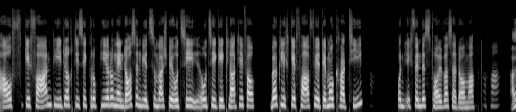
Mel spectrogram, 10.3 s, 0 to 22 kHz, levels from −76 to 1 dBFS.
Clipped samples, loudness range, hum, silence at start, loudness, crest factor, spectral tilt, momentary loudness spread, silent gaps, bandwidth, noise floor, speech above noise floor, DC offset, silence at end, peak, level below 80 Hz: under 0.1%; 3 LU; none; 0 s; -17 LUFS; 16 dB; -4 dB/octave; 9 LU; none; 16 kHz; -75 dBFS; 58 dB; under 0.1%; 0 s; 0 dBFS; -64 dBFS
